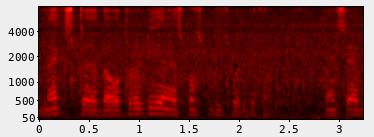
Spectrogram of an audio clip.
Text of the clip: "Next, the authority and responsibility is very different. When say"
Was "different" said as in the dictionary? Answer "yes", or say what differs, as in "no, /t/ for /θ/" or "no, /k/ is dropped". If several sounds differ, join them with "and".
no, /ɹ/ is dropped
